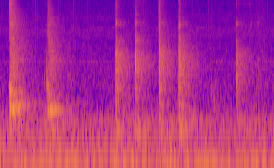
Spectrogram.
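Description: Writing on a board: about six sharp taps at irregular intervals.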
